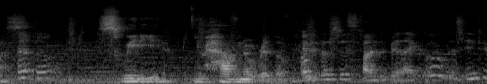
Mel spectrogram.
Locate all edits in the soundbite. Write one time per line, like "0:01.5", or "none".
0:03.0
